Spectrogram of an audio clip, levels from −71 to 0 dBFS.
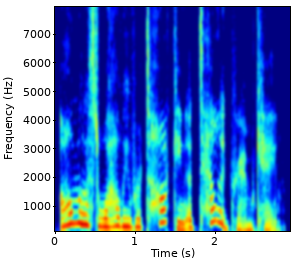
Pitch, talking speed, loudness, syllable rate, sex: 290 Hz, 165 wpm, -16 LUFS, 5.1 syllables/s, female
